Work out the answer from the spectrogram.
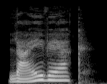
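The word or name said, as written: LEGEVÆRK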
